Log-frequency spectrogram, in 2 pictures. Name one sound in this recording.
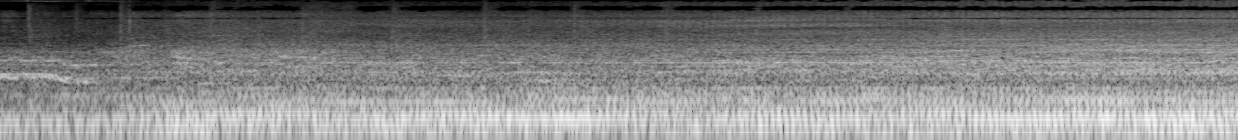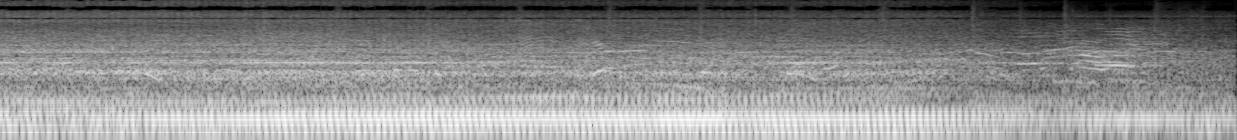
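A truck engine rumbles as it rolls slowly past.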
